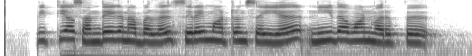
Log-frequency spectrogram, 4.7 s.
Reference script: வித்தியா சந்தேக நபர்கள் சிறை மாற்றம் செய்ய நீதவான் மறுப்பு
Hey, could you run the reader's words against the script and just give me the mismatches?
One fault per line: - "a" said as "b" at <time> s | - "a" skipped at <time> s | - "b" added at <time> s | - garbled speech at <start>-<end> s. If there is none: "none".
none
